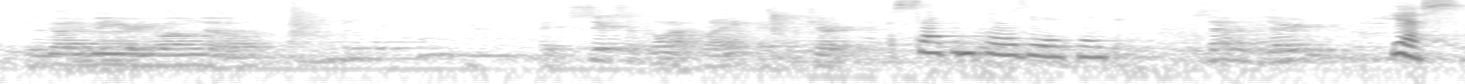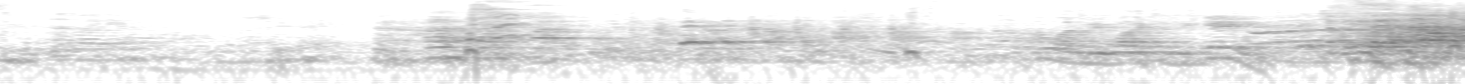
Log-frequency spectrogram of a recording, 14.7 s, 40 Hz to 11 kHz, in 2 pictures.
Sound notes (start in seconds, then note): 9.2 laughter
